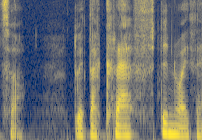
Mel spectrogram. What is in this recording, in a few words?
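"crefft" Welsh, spoken word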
